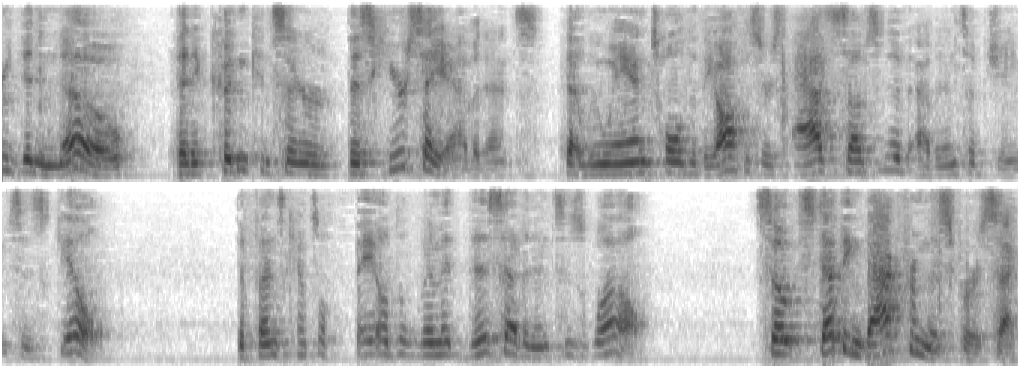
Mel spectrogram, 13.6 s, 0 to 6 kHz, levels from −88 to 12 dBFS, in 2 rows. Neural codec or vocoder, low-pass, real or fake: none; 5.4 kHz; real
